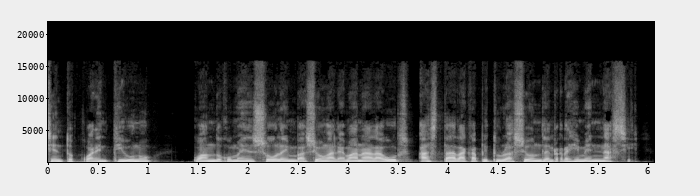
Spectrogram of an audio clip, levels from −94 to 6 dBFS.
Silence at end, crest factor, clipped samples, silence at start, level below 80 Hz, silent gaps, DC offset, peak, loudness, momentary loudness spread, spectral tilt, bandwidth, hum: 0.25 s; 12 dB; under 0.1%; 0 s; -40 dBFS; none; under 0.1%; -4 dBFS; -17 LUFS; 5 LU; -6.5 dB/octave; 13.5 kHz; none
